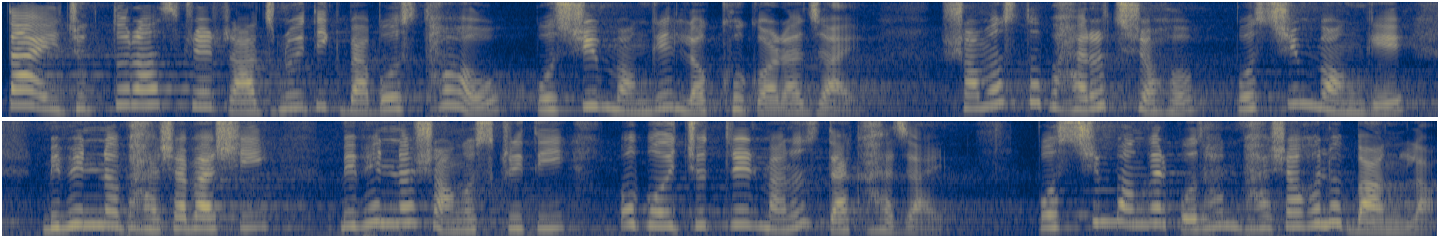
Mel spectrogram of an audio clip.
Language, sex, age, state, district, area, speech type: Bengali, female, 30-45, West Bengal, Paschim Bardhaman, urban, spontaneous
